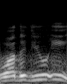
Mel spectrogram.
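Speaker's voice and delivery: high fall on eat, high to low. Teaching polite, friendly question intonation: high fall on eat. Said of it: "the last one, it is three, one".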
